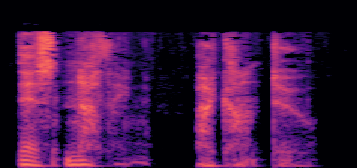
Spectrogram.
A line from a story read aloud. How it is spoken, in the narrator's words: she insisted in a low voice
